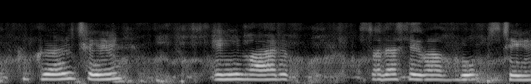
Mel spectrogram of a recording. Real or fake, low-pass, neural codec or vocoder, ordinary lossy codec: fake; 7.2 kHz; codec, 16 kHz, 1 kbps, FreqCodec, smaller model; none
